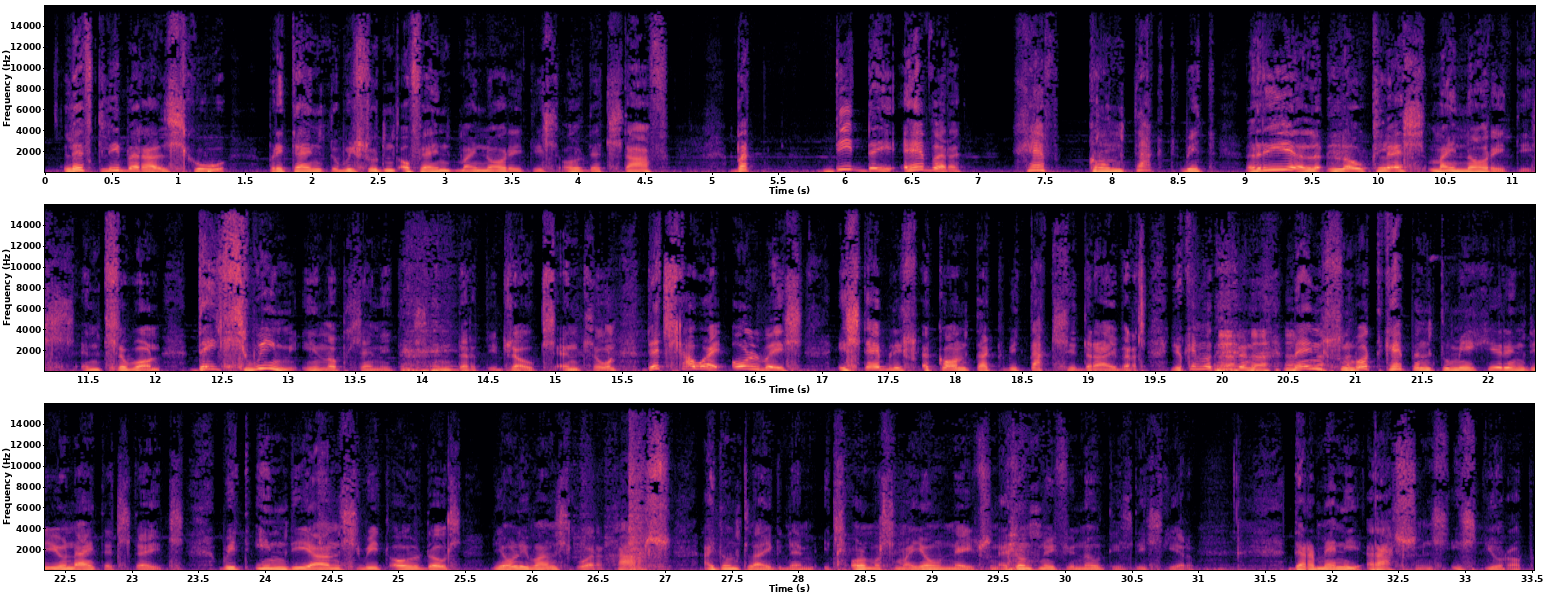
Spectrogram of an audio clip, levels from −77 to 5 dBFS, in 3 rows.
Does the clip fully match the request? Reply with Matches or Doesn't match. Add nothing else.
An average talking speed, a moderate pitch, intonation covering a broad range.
Doesn't match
